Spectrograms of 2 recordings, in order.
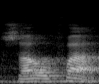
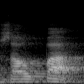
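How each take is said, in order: First: The middle consonant is an F sound. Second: The middle consonant is a P sound. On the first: The speaker calls it right. "saufa bukan saupa" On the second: The speaker calls it wrong. "bukan saupa"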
